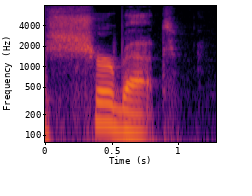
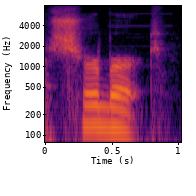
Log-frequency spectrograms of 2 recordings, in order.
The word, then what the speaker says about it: sherbet: For a director's correction here, the pronunciation of that frozen treat is sherbet, not sherbert.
